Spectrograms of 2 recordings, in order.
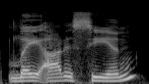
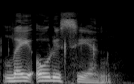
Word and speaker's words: Laodicean: And the word is Laodicean. Or Laodicean. Laodicean.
